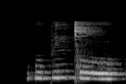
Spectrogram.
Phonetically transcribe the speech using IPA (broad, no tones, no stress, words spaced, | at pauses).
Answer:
ʔupin ǀo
